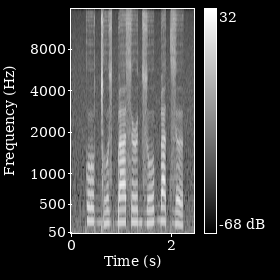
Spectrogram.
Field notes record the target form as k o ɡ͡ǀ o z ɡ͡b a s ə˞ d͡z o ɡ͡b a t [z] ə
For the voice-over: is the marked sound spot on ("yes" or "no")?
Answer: yes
